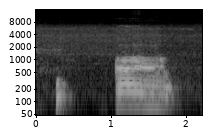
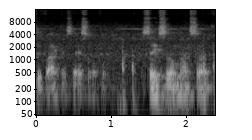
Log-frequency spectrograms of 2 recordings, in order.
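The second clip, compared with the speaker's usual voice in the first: whispered aside; 9 dB quieter than usual. Real, not acted. Unvoiced trailing aside.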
